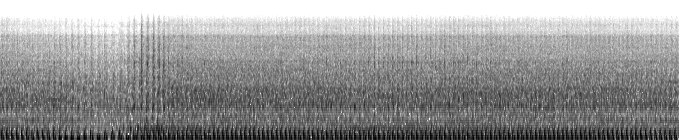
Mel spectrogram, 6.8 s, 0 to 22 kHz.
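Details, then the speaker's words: 1989 Craftsman mower single-cylinder engine, cold start on choke after fuel and choke repair: chugs unevenly, falters and wants to stall on throttle-up before settling rough; owner thinks it needs tuning. "you can hear how every time I go up on the throttle it kind of wants to stall and then it goes in I think with a little bit of tuning will'll be all right"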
